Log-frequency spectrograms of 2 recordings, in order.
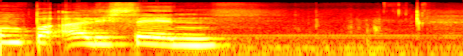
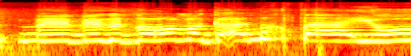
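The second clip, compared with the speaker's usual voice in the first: sweet plea; 6 semitones higher than usual. Pretend. Sweet talk to partner.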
